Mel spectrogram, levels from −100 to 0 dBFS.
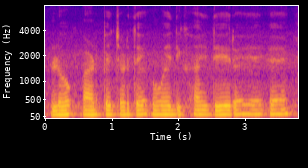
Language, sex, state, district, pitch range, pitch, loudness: Hindi, male, Gujarat, Valsad, 110-120 Hz, 115 Hz, -15 LUFS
